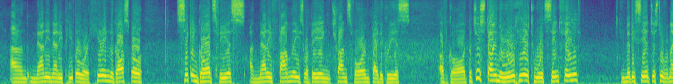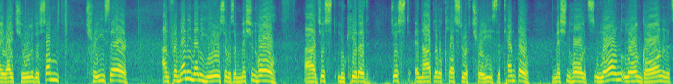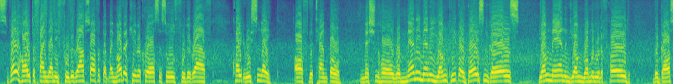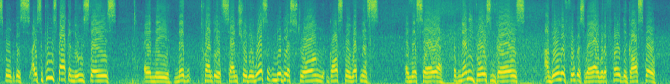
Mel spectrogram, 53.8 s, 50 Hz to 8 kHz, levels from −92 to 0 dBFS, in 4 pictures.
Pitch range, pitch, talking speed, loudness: 140-175 Hz, 155 Hz, 170 wpm, -5 LUFS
